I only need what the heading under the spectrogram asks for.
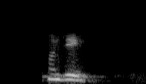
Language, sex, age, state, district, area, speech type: Hindi, female, 30-45, Bihar, Begusarai, rural, conversation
